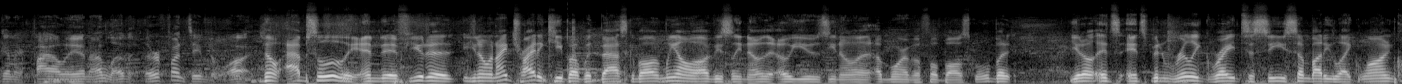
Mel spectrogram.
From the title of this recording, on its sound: Live from Brents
